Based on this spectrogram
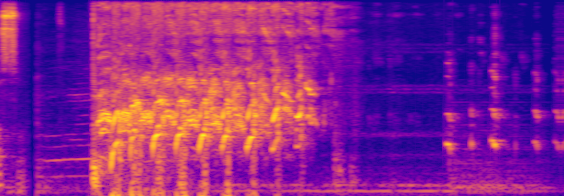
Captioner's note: laught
